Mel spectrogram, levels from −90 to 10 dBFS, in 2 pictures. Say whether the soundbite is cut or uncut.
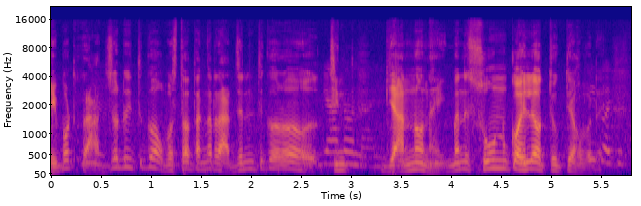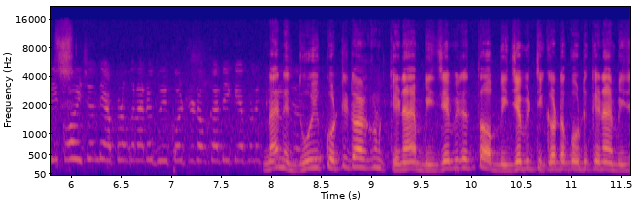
uncut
